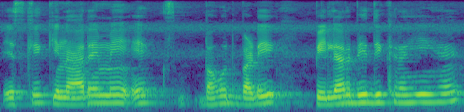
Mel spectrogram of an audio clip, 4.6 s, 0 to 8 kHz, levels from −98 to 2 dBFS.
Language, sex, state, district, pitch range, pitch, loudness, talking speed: Hindi, male, Uttar Pradesh, Lucknow, 140-175 Hz, 165 Hz, -17 LUFS, 140 wpm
